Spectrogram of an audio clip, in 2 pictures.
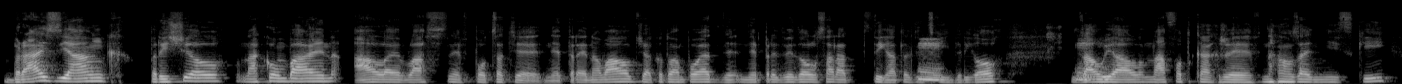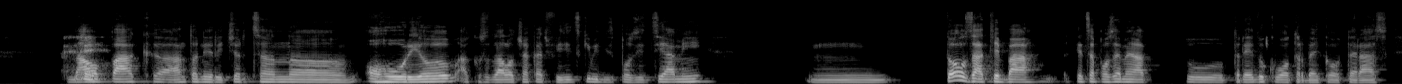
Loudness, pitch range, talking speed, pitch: -27 LUFS, 110-125 Hz, 105 wpm, 115 Hz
